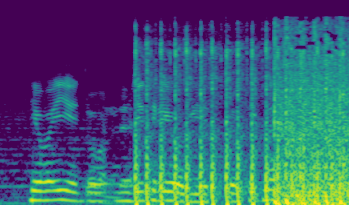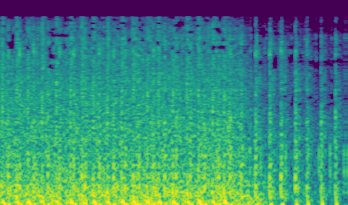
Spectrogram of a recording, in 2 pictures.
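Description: Rapid gunfire rattles from a game.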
